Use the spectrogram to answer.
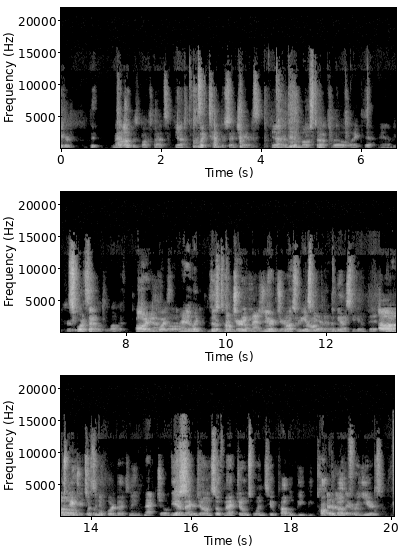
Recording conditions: poor sound quality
